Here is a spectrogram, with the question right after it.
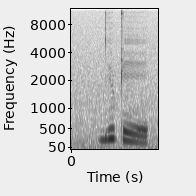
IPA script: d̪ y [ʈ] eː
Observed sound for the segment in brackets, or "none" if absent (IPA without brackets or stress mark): ʈ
